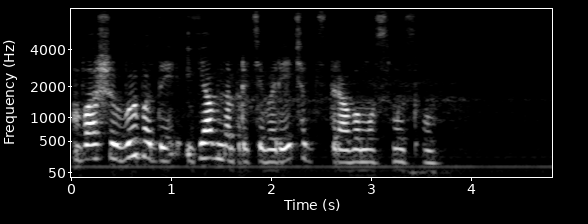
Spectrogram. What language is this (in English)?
Russian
